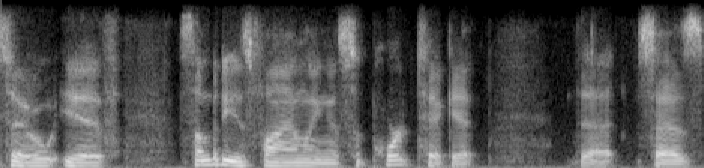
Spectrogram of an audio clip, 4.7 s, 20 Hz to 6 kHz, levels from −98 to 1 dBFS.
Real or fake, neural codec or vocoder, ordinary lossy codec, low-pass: real; none; Opus, 24 kbps; 5.4 kHz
